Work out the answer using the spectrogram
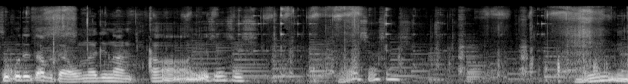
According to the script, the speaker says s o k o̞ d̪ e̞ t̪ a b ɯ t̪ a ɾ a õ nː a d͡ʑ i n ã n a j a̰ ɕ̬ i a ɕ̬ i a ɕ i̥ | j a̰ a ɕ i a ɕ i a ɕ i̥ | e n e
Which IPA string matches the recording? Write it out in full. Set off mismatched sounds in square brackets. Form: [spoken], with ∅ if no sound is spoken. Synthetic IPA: s o k o̞ d̪ e̞ t̪ a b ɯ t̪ a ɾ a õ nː a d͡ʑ i n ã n a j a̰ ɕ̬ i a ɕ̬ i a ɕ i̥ | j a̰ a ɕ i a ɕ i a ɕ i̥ | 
